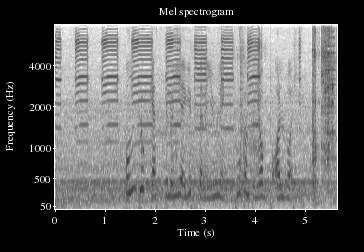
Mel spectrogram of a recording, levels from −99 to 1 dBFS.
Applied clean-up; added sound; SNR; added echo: none; Coin (dropping) / Alarm; -3 dB; none.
